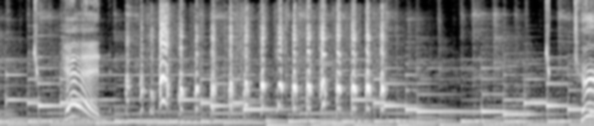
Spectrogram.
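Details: Rooster: a short rising-falling crow, then a quick run of about a dozen sharp clucks and another brief crow, over steady background music.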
